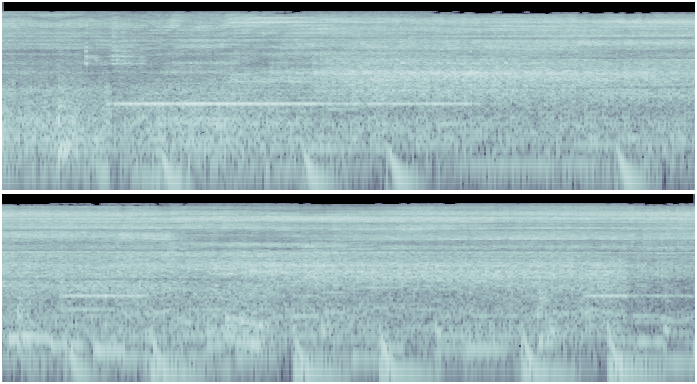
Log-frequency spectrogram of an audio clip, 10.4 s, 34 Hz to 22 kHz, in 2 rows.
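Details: Continuous high grinding whir with a faint steady tone from an elongated implant driver seating an implant through a surgical guide, guided flapless All-on-4 on a maxilla model, angulated implants, 15 mm length: dental implant insertion.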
